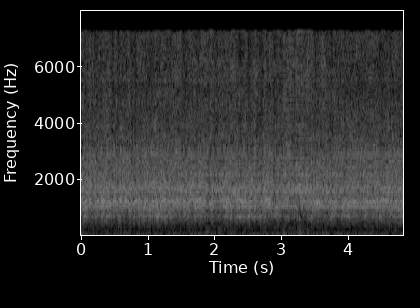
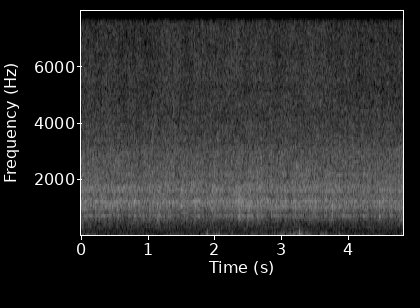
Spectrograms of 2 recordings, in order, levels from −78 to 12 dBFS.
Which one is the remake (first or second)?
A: first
